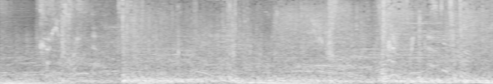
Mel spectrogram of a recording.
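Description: Confringo blasting spells going off in Hogwarts Legacy, a dense run of loud booming blasts and crashes over constant rumbling game noise, with a sharp surge partway through and spell voices shouting over the action.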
